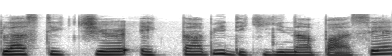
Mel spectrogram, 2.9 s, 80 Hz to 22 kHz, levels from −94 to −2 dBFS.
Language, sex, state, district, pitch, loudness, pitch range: Nagamese, female, Nagaland, Kohima, 200 Hz, -17 LUFS, 185-210 Hz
